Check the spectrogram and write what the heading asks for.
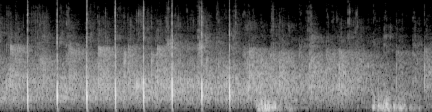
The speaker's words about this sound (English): Can we please give a round of applause for Pastor and the board?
